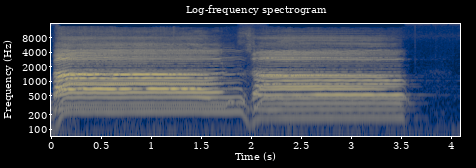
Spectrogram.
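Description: Unaccompanied English folk singing in close harmony by two men and a woman. They hold two long notes, the first about two seconds and the second about a second and a half, and then break briefly for breath near the end.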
